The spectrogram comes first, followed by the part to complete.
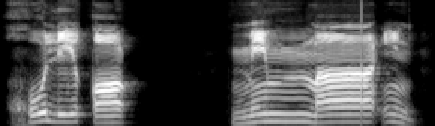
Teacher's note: نون ساکن کے بعد میم آ گیا تو ادغام غنے کے ساتھ کیا جاتا ہے، اور یہاں پر میم کو لمبا کریں گے.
